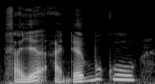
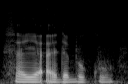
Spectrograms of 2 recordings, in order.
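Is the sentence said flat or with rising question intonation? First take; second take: rising; flat. First: The pitch goes up high near the end. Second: It is said flat, with no intonation. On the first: It is asked as a question. "itu ada intonasi" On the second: It is a plain statement. "tak ada intonasi"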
